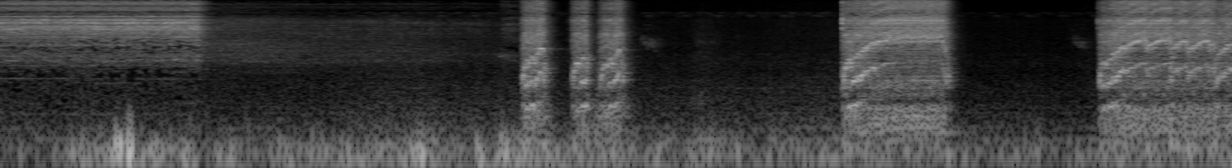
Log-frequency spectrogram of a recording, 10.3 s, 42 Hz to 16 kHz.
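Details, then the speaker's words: Cison V8 model engine kit, low battery (ignition rated down to 8 volts), cranking in short whirring bursts with pauses, never catching into a steady run: cranks but won't start, briefly seemed to pop earlier; cause not confirmed. "So you can hear it trying. I mean, right now the battery's low, but this ignition works down to 8 volts, so it shouldn't be that much of a problem."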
